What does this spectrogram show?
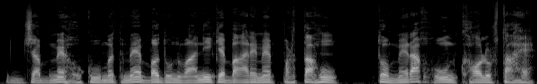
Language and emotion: Urdu, angry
